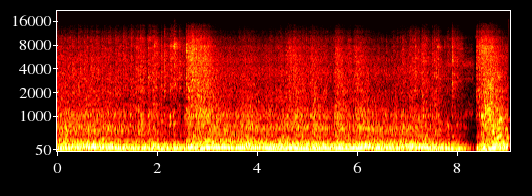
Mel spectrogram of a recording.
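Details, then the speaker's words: LS-swapped Ford LTD (Crown Vic) V8, start after swap with new clutch and brakes, no upstream or downstream O2 sensors so running open loop, no throttle cable; catches and settles into a steady, deep, even rumble, running fine. "remember guys there is no down or Upstream O2 sensors but it will run an open loop for a little bit"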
